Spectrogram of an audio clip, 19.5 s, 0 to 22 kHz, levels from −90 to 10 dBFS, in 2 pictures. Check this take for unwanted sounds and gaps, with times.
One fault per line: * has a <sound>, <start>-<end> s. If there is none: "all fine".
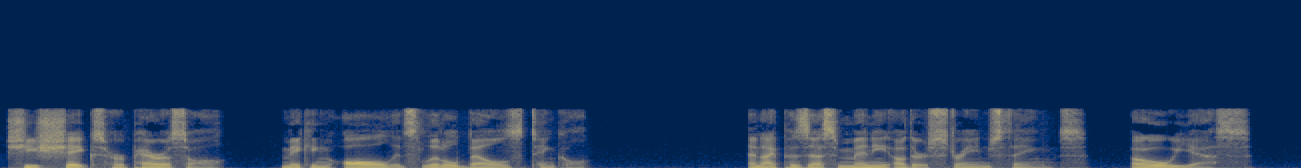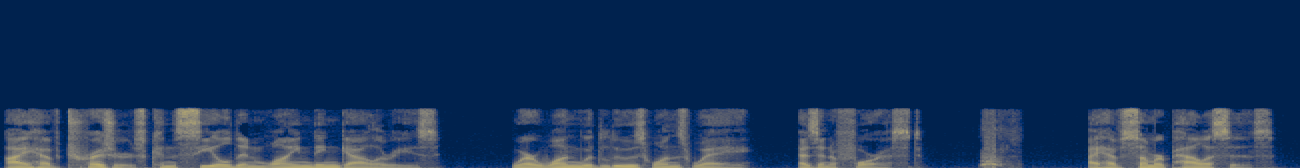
* has a bark, 17.1-17.4 s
